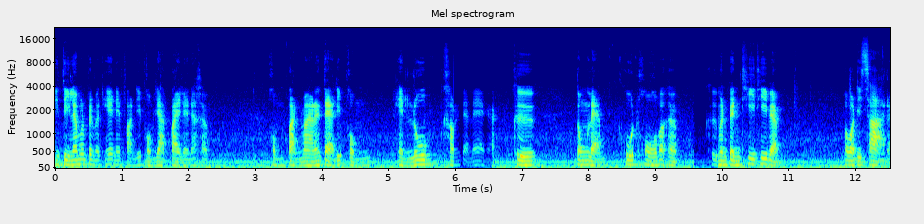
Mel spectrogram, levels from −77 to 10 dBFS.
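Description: Sudden gain jumps occur at 0.53 to 1.34 s, 5.97 to 6.55 s and 9.58 to 9.94 s, where the speech and its background noise drop together by about 6 dB, about 17 dB and about 12 dB, then snap back. Each change lands between one sample and the next with no ramp, likely a digital gain setting applied instantly, so the level steps down abruptly rather than fading, most starkly in the deep middle dip.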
